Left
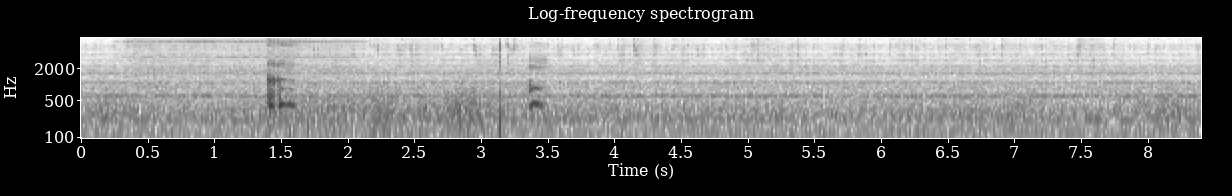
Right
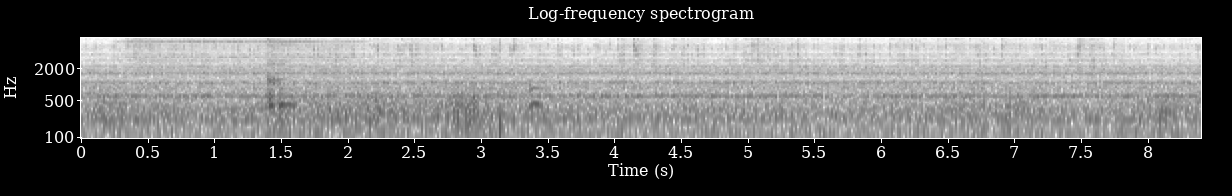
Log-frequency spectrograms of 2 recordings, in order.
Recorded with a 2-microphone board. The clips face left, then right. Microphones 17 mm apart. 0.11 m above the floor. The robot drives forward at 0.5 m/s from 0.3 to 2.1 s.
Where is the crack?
60° left (ahead or behind).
